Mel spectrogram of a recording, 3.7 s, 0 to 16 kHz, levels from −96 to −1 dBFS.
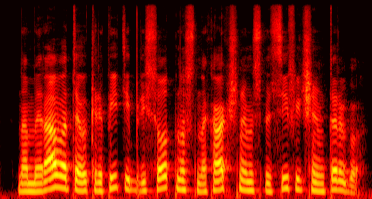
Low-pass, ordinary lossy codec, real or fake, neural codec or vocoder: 14.4 kHz; none; fake; vocoder, 44.1 kHz, 128 mel bands, Pupu-Vocoder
